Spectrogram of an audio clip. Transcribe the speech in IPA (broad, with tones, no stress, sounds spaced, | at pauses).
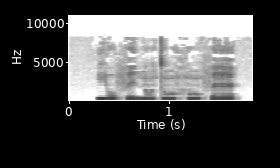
j o˧ f e˨ n ɔ̃˨ t ɔ̃˧ h ɔ̃˧ f ɛ˧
